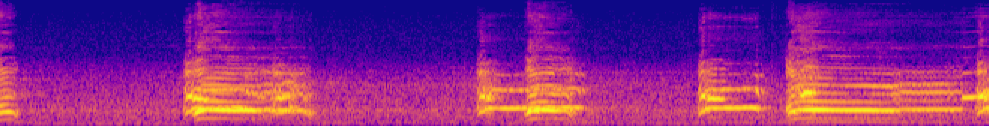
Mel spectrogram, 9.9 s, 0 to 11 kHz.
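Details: At night, two hounds chained outside in a bushy lot by an irrigation ditch bay from about 10 yards away: four separate long, ringing barks spaced by several seconds of quiet, the last one stretched and wavering.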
